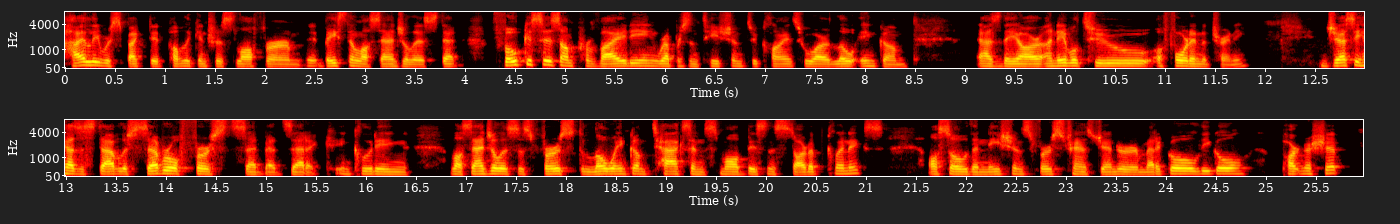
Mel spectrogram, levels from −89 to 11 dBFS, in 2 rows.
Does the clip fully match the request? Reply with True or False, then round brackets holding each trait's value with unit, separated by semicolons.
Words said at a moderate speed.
False (130 wpm)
